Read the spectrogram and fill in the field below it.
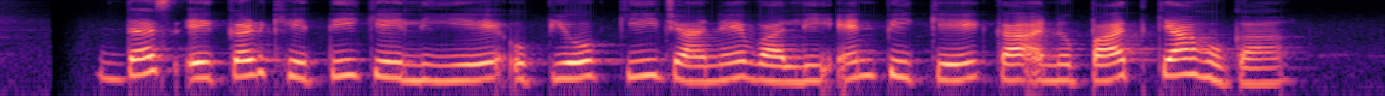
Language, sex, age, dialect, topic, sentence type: Hindi, female, 18-24, Marwari Dhudhari, agriculture, question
